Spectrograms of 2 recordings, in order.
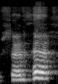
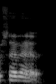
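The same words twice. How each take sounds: First: Mock snapped shut up. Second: Said in the usual way. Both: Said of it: "I'm not about to tell him".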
